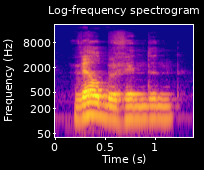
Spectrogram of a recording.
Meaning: well-being, in particular good health or a good condition
- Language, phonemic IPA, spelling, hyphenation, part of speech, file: Dutch, /ˈʋɛl.bəˌvɪn.də(n)/, welbevinden, wel‧be‧vin‧den, noun, Nl-welbevinden.ogg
